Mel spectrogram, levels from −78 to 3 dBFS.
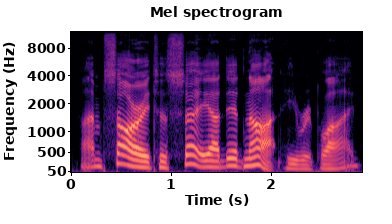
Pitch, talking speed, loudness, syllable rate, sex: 145 Hz, 205 wpm, -17 LUFS, 4.4 syllables/s, male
